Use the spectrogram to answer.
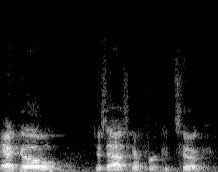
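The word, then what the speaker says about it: katuk: But if you go to Echo, just ask them for kuk. Or here in the south, sometimes they pronounce it kac.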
